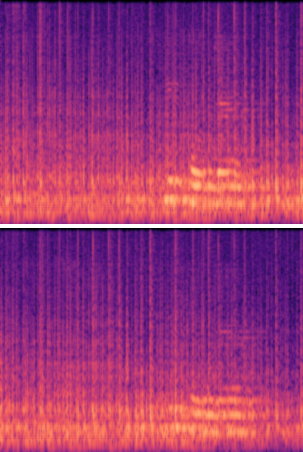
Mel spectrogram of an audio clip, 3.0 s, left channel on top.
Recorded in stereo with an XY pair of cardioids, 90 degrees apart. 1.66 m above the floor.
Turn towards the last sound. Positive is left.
turn(degrees=65)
